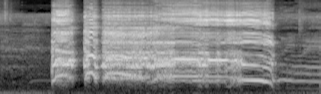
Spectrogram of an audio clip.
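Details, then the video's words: Desi rooster crowing: one long loud crow lasting about two seconds, with a brief opening note, a short break, then a sustained harsh call that drops in pitch at the end. "मुर्गों की आवाज | Rooster Crowing Sound Compilation | मुर्गा की बांग | Desi Murga ki Avaj"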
